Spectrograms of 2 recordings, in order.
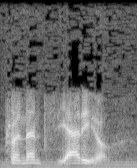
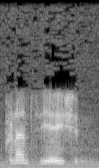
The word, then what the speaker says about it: Pronunciatio: Then the final presentation or delivery of the thing you want to be effective was called Pronunciatio, like pronunciation, P-R-O-N-U-N-C-I-A-T-I-O, Pronunciatio, okay? – Mm-hmm.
